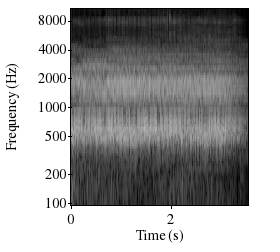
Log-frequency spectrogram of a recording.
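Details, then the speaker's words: Truck fender-mounted 27 MHz whip trimmed for 10 m, hunting near two power poles: harsh steady buzzing hiss pulsing about four per second, strong signal; power line interference noise. "So, I think we're going to go examine these two poles here and see what we find. But in order to do that, yeah, we're getting a pretty strong signal here."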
